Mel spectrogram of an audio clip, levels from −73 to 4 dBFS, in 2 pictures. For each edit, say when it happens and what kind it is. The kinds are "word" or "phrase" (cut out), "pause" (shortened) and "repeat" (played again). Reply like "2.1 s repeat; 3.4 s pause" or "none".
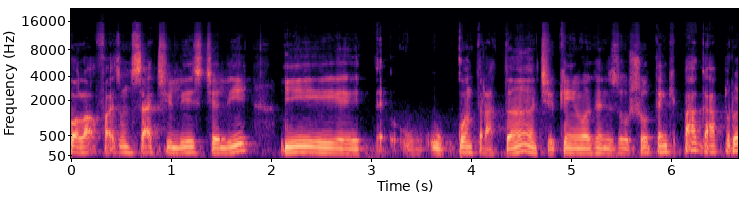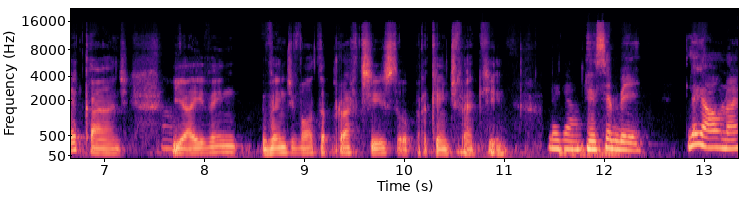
8.5 s pause; 11.4 s pause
